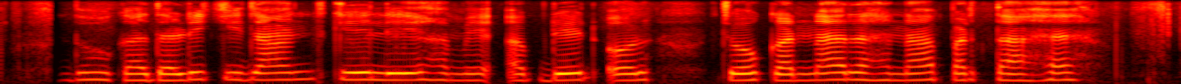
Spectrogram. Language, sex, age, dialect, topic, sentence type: Hindi, female, 25-30, Garhwali, banking, statement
